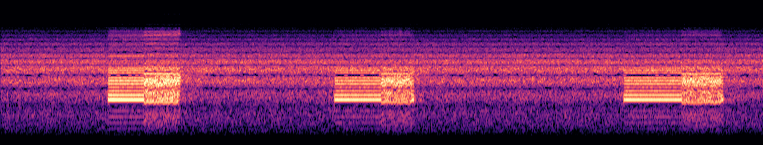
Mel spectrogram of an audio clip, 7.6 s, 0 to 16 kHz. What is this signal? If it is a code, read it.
Packet radio (AX.25, as in APRS), 1200 baud, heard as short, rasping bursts, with radio hiss.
